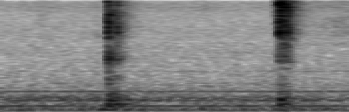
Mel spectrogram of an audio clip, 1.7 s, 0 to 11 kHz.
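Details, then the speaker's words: Shanghai 555 Chinese clock movement after cleaning and repair, single half-hour strike tested with hammers not yet fitted: two sharp dry clicks under a second apart from the strike train; abnormal click, cause unclear. "I don't like the noise that thing makes but I guess you won't hear because it'll be gonging"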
